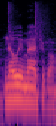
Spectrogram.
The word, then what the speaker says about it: Noe Madrigal: Yes, Noe Madrigal.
